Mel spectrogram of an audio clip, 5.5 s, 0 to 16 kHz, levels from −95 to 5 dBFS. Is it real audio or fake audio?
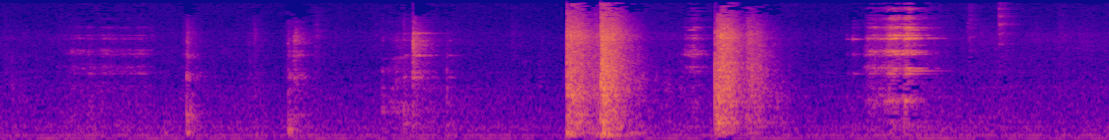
real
